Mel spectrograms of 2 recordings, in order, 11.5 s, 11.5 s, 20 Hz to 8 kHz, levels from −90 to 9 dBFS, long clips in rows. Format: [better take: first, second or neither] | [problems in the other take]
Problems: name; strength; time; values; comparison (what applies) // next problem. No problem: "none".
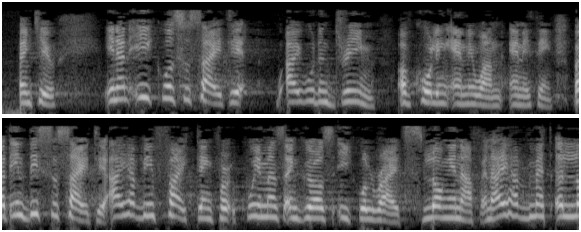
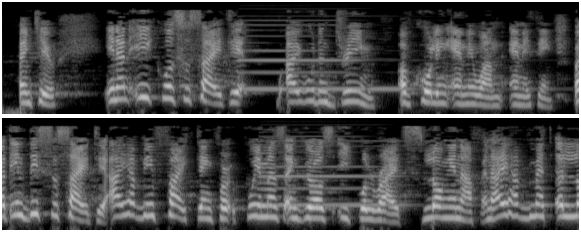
first | noise reduction (classical method log-MMSE)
